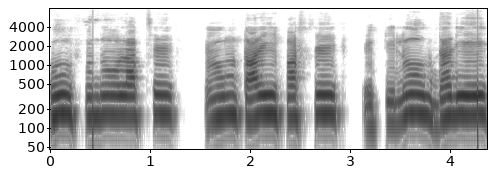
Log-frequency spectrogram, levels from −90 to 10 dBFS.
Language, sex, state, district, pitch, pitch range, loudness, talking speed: Bengali, male, West Bengal, Dakshin Dinajpur, 165 Hz, 155-170 Hz, -19 LUFS, 135 wpm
